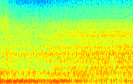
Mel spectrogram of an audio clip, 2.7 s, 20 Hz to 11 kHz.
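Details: K20 turbo-converted Honda Integra DC2 Type R revved with electronic exhaust bypass valve closed: steady even engine note, deep exhaust drone, no knocks or rattles; healthy, quieter run through the silencers.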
